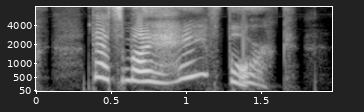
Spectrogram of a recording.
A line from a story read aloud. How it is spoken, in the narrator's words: he exclaimed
